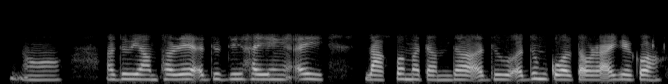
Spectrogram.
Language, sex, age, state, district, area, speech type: Manipuri, female, 30-45, Manipur, Chandel, rural, conversation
